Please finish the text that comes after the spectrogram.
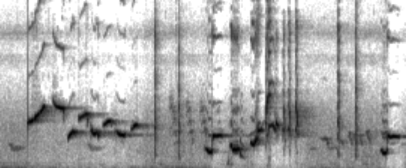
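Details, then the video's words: Provocative song of a long-tailed white-rumped shama, used to stir other shamas to sing. Clear high whistles open, then sharp clicks and scratchy notes mix with short, looping warbled phrases. "MENINGKATKAN EMOSI BURUNG MURAI Dengan Suara murai batu ekor panjang"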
